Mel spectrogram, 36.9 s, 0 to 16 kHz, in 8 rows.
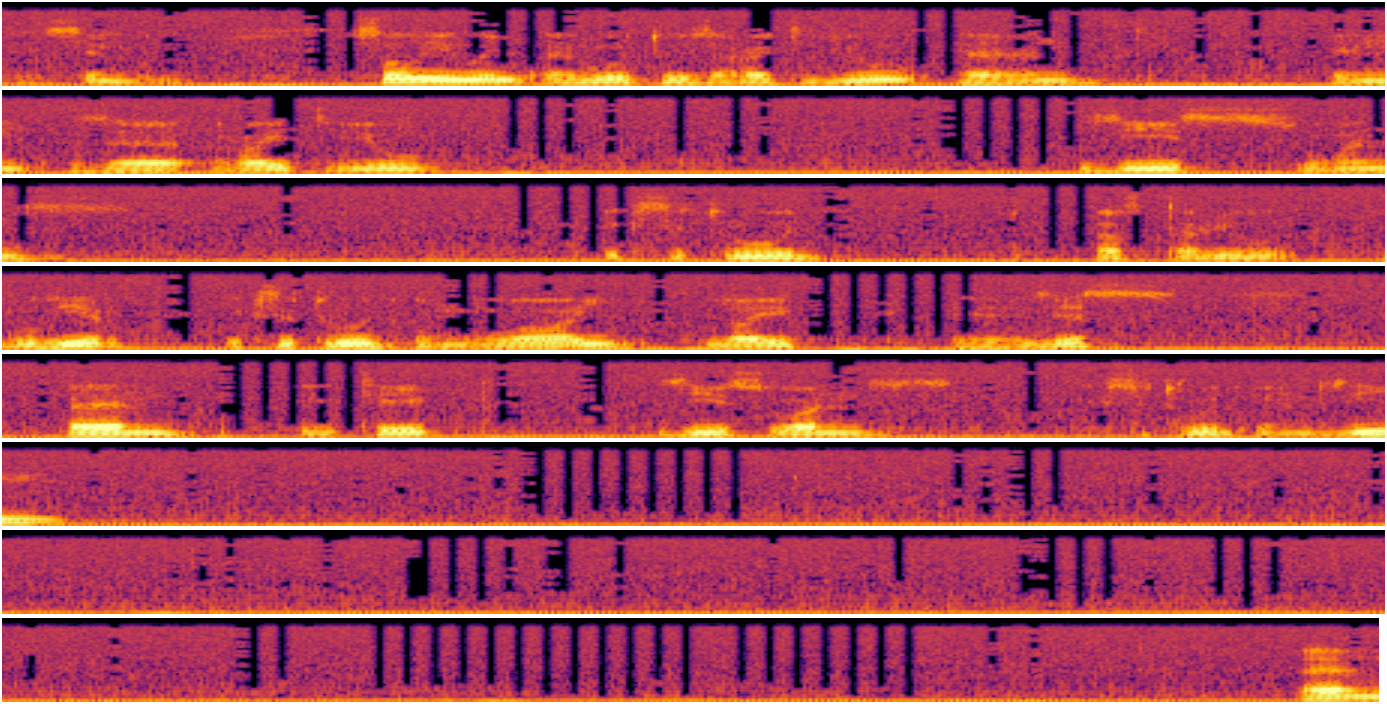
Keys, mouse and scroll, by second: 0.9 KP_3, 2.4-4.4 drag, 4.5 Tab, 5.5-7.1 typing, 8.3-10.2 drag, 9.4 a, 10.3 b, 12.1-13.9 drag, 14.4 e, 17.7 a, 19.1 b, 21.9 e, 24.8 a, 25.6 b, 26.7-28.6 drag, 28.0 a, 29.0 b, 30.2-32.1 drag, 31.2 a, 32.0 b, 33.9 z, 34.3-36.8 drag, 34.9 z, 35.5 Tab.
